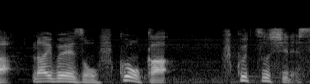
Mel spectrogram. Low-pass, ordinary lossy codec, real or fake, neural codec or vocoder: 5.4 kHz; none; real; none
